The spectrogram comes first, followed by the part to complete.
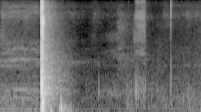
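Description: A single sharp clack from the metal fidget spinner being handled and shaken close to the phone, about half a second in, followed by a couple of faint ticks.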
